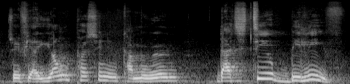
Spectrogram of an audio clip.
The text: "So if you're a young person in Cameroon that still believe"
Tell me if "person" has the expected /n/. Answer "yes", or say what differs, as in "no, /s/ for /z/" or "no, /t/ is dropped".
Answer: yes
